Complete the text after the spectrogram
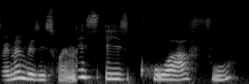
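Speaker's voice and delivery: ordinary talk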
